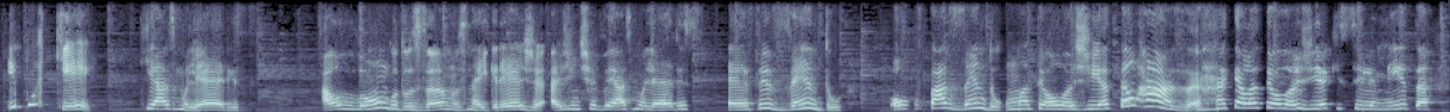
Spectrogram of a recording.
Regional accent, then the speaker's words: Nova Russas, Ceará, Brazil; moved away as an adult; now in Uruaçu, Brazil; Eu sou filha de Nova Russas, né? Então, meu sotaque é conhecido, mas moro já há 10 anos em Goiás e há cerca de quatro anos nós estamos servindo a Deus aqui em Uruaçu, fica no norte de Goiás.

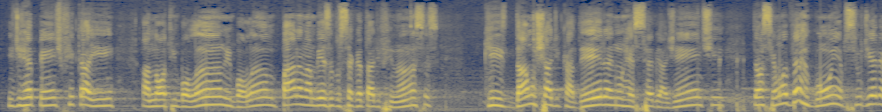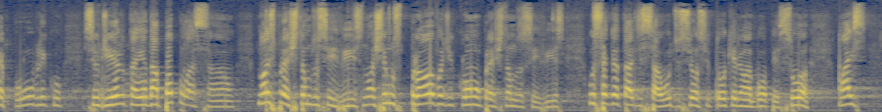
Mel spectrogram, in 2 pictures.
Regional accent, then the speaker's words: Juazeiro do Norte, Ceará, Brazil; Eu venho lá de Juazeiro do Norte para dar essa fala de cinco minutos

